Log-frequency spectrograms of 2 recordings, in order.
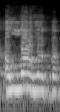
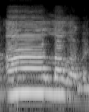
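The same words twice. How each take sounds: First: Said in the usual way. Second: First vowel of اللہ drawn out long, like a question word; misread takbir. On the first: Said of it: "تہٕ بہٕ کیٛاہ پرٕ". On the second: Shown as a demonstration. Teacher showing a wrong recitation, اللہ with a long first vowel. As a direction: stretch the opening "aa" of اللہ before اکبر. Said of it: "امہِ معنی کیٛاہ گوٚو اللہ اکبر".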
